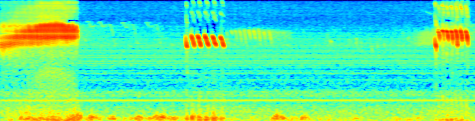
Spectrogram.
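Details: European greenfinch song used as a lesson for training birds: a long loud nasal wheeze opening the phrase, then short rapid trills of buzzy notes after pauses, with a steady faint background hum.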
